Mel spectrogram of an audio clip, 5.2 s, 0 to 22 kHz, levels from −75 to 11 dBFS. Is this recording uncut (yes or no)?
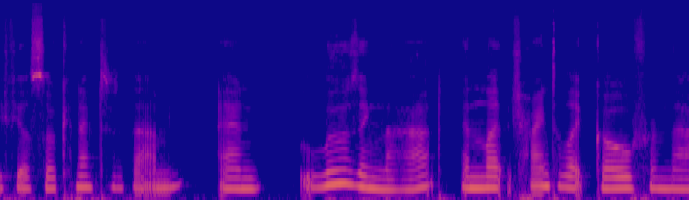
yes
